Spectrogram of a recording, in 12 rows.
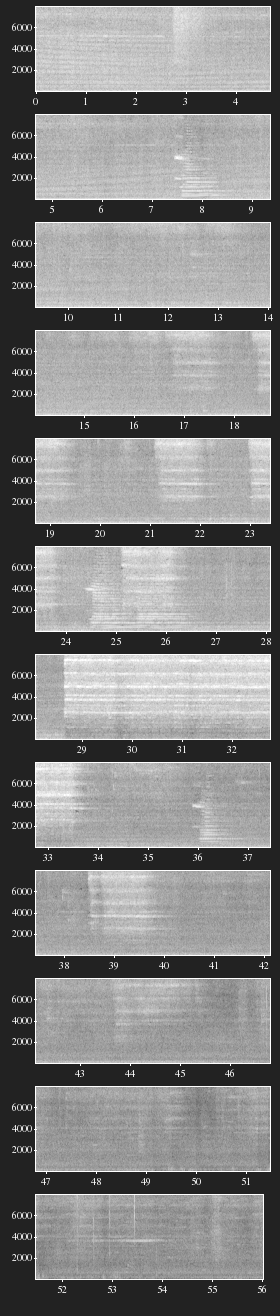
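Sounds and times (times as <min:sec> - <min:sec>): train wheels rumbling on rail: 0:00.0 - 0:56.0
train horn: 0:07.4 - 0:08.7, 0:24.4 - 0:26.8, 0:35.9 - 0:37.1
high-pitched wheel squeal: 0:28.7 - 0:33.8, 0:52.6 - 0:54.2.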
